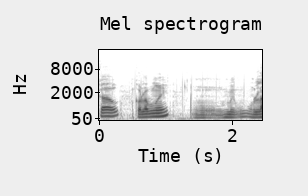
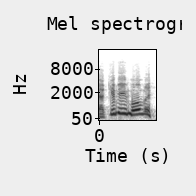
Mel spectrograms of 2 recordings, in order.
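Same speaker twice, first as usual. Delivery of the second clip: scared blurt; 13 semitones higher, 8 dB louder than usual. Retold or imitated. Los dos responden asustados.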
